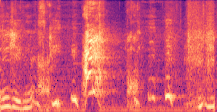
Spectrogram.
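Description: Shih Tzu barking in play, a string of short, quick barks.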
